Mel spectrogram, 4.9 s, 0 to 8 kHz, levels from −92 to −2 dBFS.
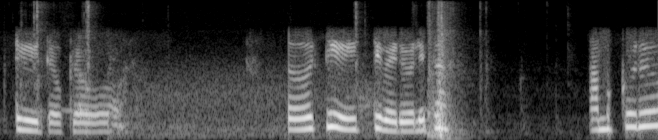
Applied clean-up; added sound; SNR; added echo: none; Slam; 15 dB; none.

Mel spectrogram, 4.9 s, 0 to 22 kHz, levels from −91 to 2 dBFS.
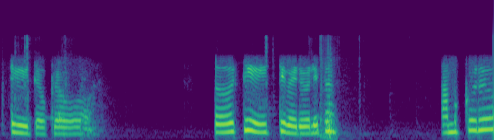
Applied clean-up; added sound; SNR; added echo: neural mask model RNNoise.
